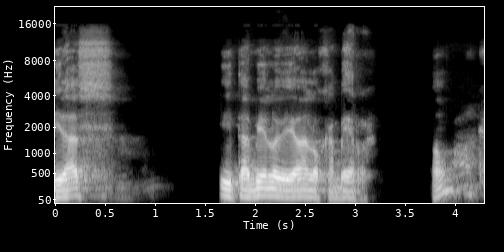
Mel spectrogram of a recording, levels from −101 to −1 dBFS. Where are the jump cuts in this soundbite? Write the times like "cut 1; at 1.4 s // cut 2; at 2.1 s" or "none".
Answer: none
